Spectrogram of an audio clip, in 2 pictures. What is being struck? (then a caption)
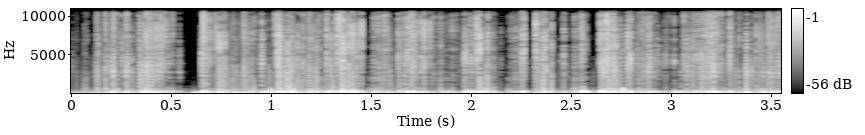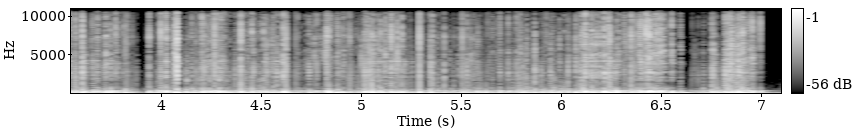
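Metal mesh microphone grille. Long acrylic nail tips scratch across a black metal mesh microphone head, producing a dense, continuous raspy scraping with a heavy low rumble underneath and a bright, gritty top. The scratching runs almost unbroken for about seven seconds, with only brief pauses near 0.6, 3.9 and 7.1 seconds.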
